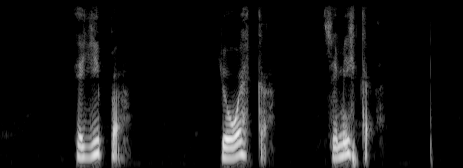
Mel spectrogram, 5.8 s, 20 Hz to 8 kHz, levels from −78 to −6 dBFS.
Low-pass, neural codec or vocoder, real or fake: 7.2 kHz; none; real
